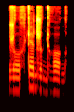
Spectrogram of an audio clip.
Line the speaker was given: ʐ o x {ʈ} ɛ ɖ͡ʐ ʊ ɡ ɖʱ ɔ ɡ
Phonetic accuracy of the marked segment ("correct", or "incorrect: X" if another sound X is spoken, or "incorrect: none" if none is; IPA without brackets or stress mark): correct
